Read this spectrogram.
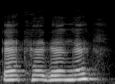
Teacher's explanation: कंठ का उच्चारण स्थान कंठ किसकिस का उच्चारण स्थान है तो क वर्ग का है उच्चारण स्थान क पूरे वर्ग का तो क ख ग ंग इन सब का उच्चारण स्थान क्या आ रहा है कंठ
